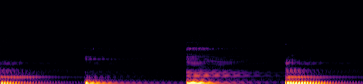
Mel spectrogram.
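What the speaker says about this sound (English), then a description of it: "So the bass sounds like this" Synth bass line for an EDM track programmed in Logic X, four deep sustained low notes struck at steady intervals, each swelling in and slowly decaying, fairly quiet and alone.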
